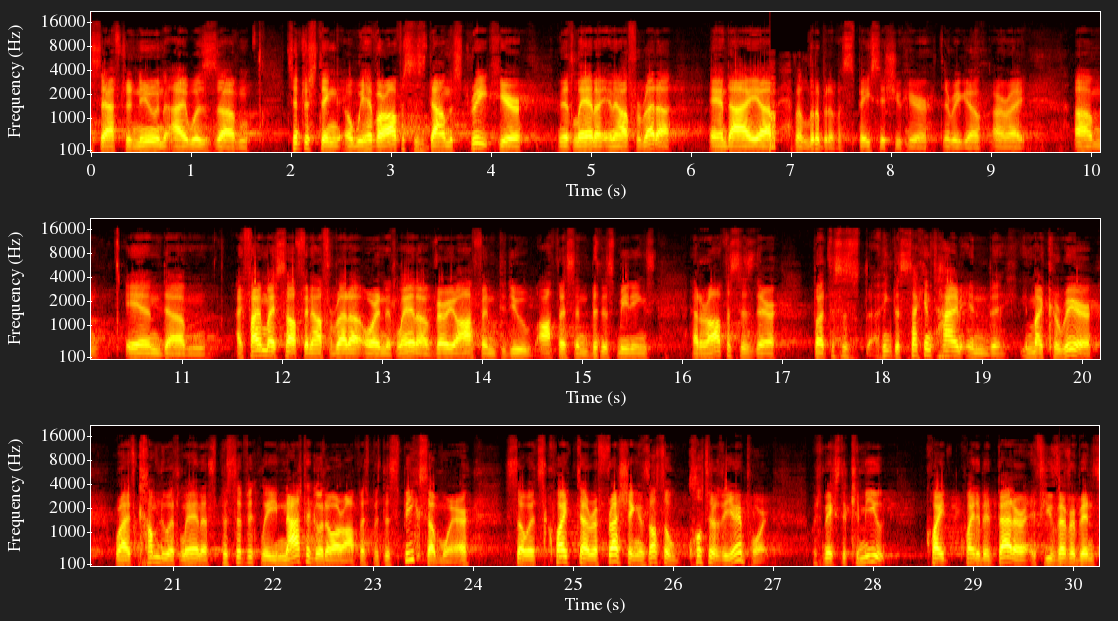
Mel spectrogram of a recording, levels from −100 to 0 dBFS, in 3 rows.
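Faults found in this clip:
Damaged data in a compressed stream: three short chirp/blip bursts, about 63 ms each, at 6.78–6.85 s, 15.10–15.16 s and 18.72–18.78 s. Probable component is the decoder input. Corrupted bytes cause misread frames, lost sync and a search for the next header.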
